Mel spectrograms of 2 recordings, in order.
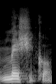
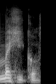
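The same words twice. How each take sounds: First: The x is said like a soft sh. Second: The x is said like a harsh Spanish j. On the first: The speaker calls it right. "se tiene que pronunciar México" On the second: The speaker calls it wrong. "se tiene que pronunciar no México"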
